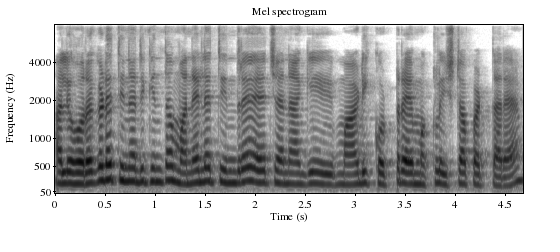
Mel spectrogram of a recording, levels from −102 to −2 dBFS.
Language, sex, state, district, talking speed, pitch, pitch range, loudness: Kannada, female, Karnataka, Mysore, 140 wpm, 200 Hz, 190-225 Hz, -16 LUFS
